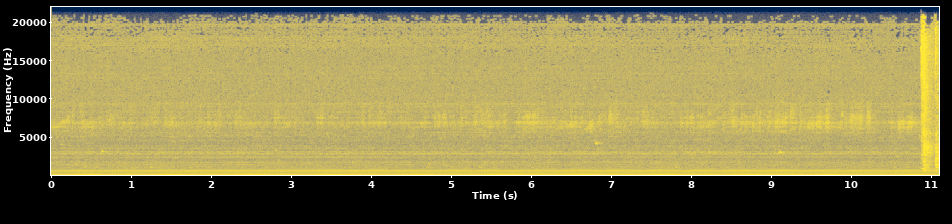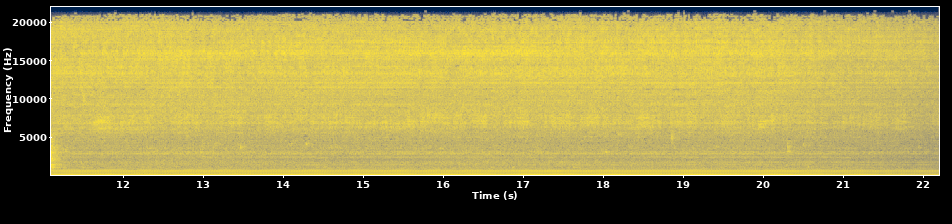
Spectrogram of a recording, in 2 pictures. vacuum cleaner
10.9s 18.1s

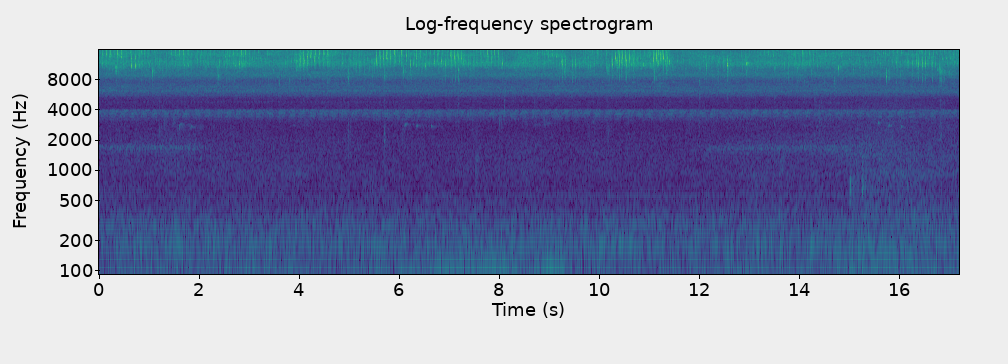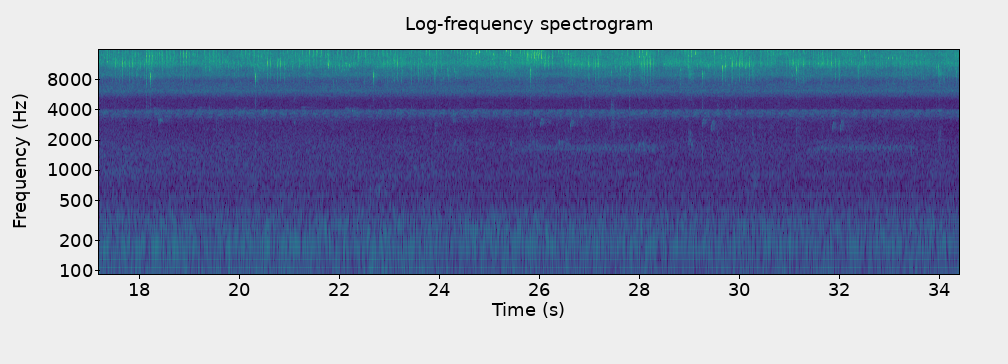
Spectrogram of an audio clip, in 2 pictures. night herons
12.2s 20.1s

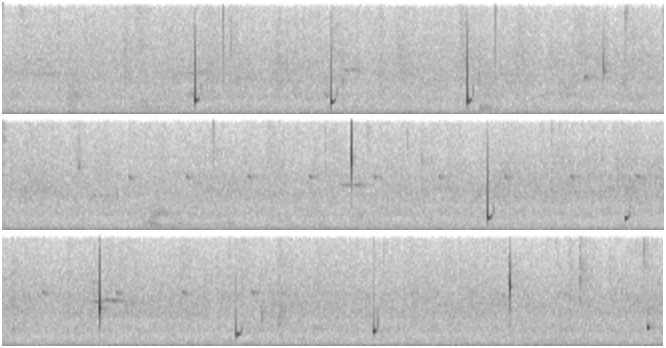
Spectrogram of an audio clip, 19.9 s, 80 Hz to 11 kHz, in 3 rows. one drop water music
19.6s 19.8s

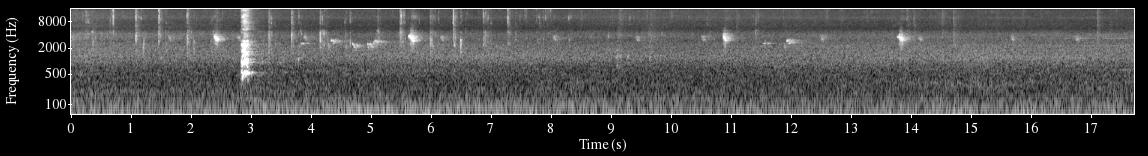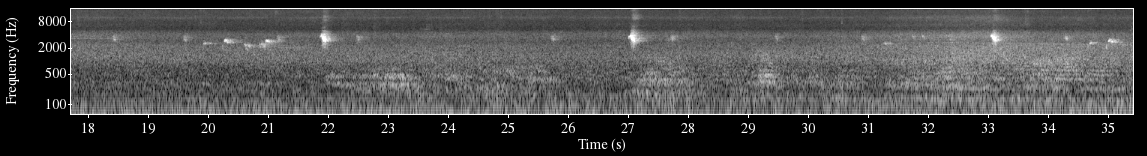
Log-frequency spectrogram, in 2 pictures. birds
2.4s 3.2s

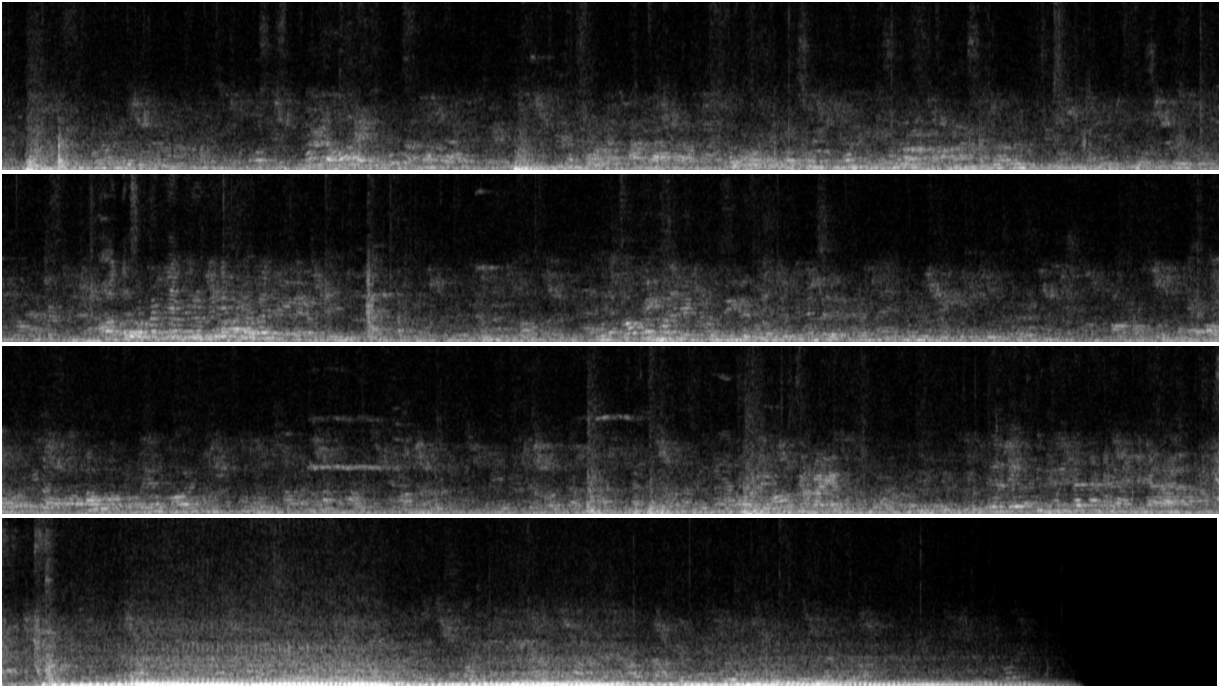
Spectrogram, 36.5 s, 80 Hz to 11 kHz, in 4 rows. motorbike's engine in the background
27.3s 35.5s

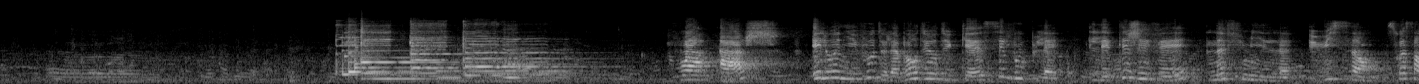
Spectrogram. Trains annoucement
3.4s 9.1s

